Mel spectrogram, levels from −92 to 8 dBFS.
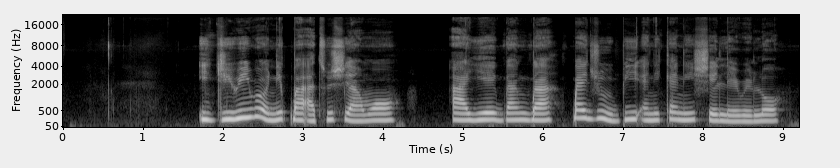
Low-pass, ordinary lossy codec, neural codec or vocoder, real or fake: none; none; none; real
